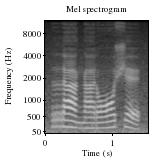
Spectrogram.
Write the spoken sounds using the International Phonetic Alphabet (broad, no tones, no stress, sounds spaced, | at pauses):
r a ŋ a ɾ ɔ ʃ ɛ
